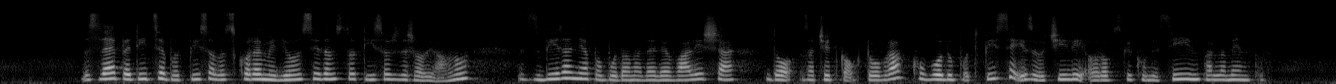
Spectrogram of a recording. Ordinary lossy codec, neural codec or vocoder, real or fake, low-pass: none; codec, 24 kHz, 0.5 kbps, DualCodec; fake; none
